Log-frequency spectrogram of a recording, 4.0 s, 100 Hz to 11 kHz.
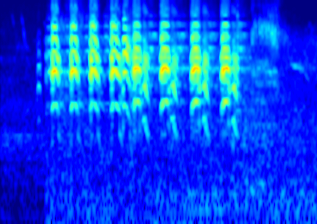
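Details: A Southern Lapwing in rural Santa Fe, Argentina, in 2023, gives about nine harsh, loud, strident notes, roughly three per second, with no other sounds. Depending on the situation these are alarm calls or loud cries.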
